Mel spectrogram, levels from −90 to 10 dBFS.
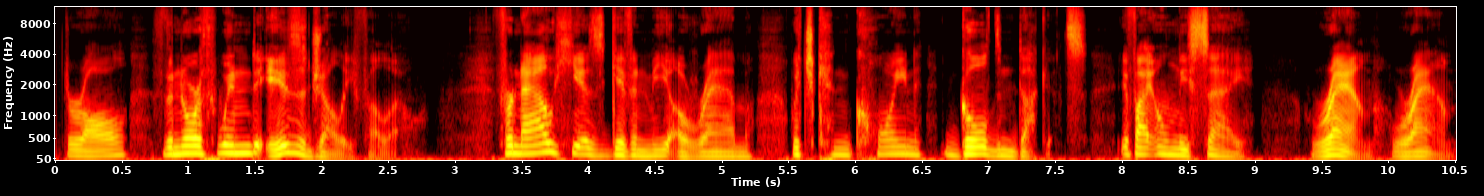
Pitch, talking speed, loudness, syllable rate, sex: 125 Hz, 160 wpm, -19 LUFS, 4.2 syllables/s, male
